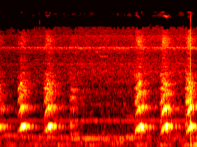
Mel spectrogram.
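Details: Val, a pet Chihuahua, crying in a steady run of six sharp, rising yelping whimpers, about two per second with a short pause midway, over faint background music.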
